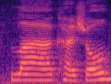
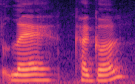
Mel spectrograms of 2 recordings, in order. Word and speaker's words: Le Cagole: was watching footage and i totally butchered the name of the valenciaga bag i kept saying la cajole but i think it's lei kagol leika gold i'm so sorry please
